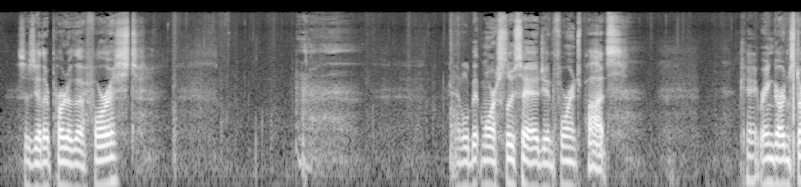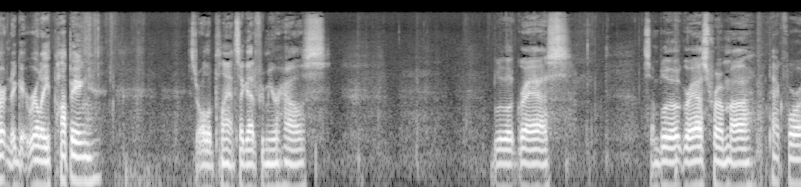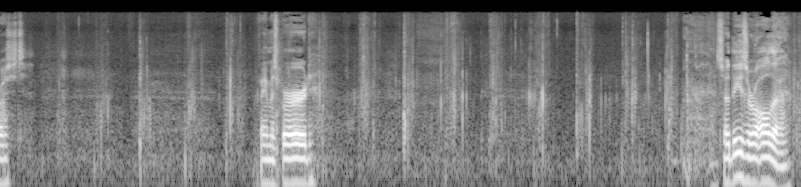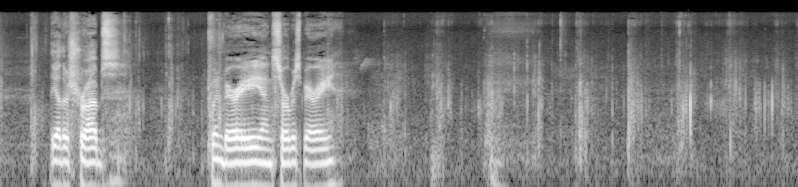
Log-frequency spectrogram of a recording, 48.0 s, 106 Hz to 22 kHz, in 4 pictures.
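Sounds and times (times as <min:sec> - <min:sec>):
footsteps on garden ground: 0:00.7 - 0:48.0.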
